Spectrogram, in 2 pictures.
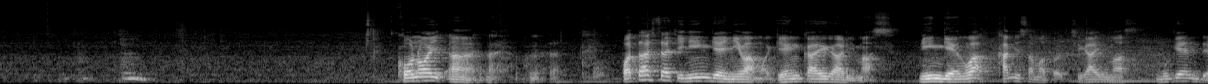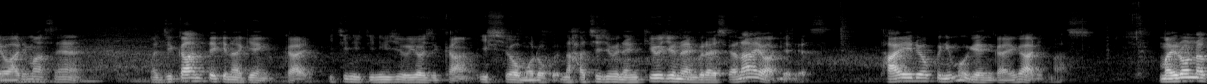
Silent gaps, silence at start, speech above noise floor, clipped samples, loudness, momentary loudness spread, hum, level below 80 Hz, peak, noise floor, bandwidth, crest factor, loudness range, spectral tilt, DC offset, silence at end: none; 0.35 s; 34 dB; under 0.1%; -20 LUFS; 20 LU; none; -70 dBFS; 0 dBFS; -54 dBFS; 18.5 kHz; 20 dB; 8 LU; -7 dB/octave; under 0.1%; 0 s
